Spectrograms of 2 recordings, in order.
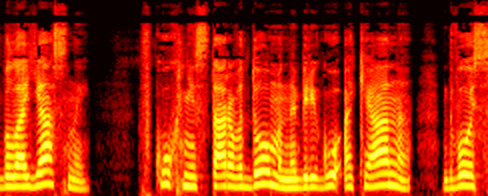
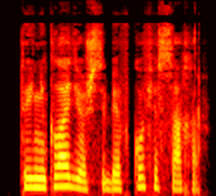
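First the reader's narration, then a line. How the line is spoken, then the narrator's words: Mutter. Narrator (Russian): пробормотал Артур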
